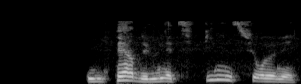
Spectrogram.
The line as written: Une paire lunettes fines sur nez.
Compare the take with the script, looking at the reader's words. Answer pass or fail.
fail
